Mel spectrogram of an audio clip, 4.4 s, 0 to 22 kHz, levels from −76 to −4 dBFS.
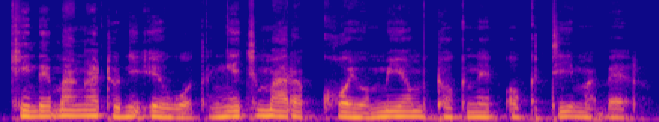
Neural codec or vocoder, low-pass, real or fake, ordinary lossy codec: vocoder, 44.1 kHz, 128 mel bands, Pupu-Vocoder; none; fake; none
